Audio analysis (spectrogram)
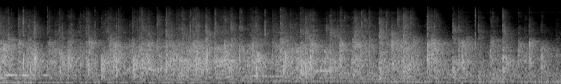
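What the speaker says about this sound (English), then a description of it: "let's first just start with a round of applause for just all the amazing work and all the great" An audience applauds at a clean-electricity celebration in Washington, with dense, sustained clapping that stays steady and fairly loud for several seconds, with no speech over it.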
